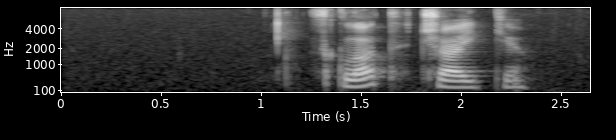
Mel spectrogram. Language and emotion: Russian, neutral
